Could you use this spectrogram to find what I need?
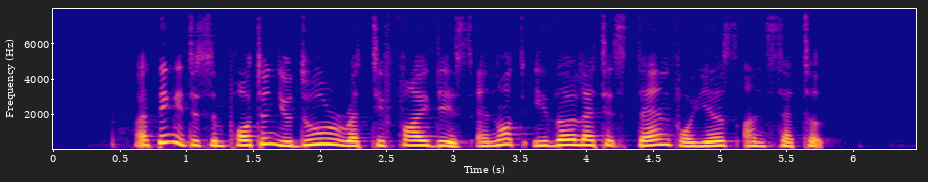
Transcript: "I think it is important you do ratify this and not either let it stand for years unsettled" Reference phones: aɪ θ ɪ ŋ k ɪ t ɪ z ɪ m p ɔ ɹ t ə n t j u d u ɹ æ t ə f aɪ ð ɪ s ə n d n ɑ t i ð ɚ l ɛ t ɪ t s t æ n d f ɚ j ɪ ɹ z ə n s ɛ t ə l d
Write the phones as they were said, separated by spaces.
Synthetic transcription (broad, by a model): aɪ θ ɪ ŋ k ɪ t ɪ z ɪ m p ɔ t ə n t j u d u ɹ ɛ t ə f aɪ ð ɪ s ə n n ɑ t i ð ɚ l ɛ t ɪ t s t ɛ n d f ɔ j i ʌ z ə n s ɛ t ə d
